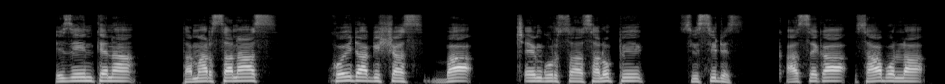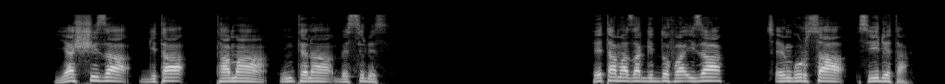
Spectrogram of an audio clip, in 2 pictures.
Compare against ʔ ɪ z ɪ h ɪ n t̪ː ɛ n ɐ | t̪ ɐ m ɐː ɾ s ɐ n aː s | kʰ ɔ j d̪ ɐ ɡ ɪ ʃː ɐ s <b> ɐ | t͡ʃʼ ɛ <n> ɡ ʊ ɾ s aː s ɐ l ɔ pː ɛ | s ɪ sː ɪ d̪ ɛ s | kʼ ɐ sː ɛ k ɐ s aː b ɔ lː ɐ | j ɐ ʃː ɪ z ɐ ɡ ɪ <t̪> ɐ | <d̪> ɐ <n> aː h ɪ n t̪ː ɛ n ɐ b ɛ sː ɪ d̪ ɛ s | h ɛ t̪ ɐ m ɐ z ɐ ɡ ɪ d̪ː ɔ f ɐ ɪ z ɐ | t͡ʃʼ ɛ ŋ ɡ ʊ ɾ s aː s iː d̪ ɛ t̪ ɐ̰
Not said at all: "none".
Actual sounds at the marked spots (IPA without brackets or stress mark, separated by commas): b, ŋ, t̪, t̪, m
